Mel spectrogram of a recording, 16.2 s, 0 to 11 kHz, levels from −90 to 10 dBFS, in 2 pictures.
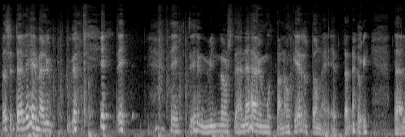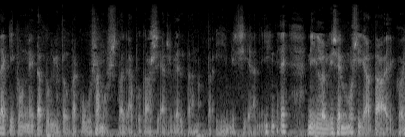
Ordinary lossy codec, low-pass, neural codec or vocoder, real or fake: AAC, 32 kbps; 9.9 kHz; none; real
